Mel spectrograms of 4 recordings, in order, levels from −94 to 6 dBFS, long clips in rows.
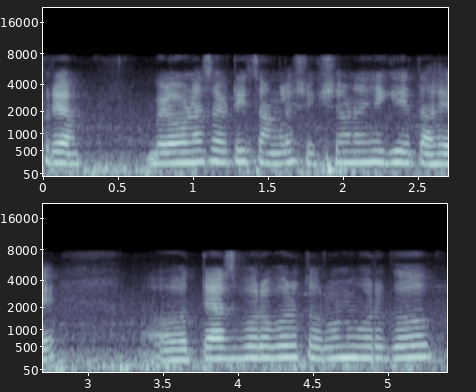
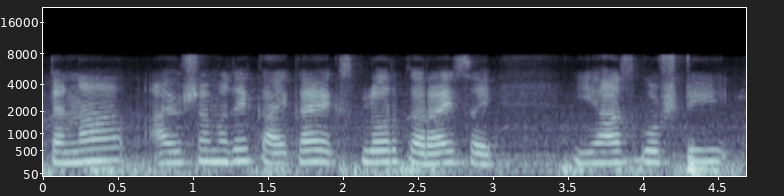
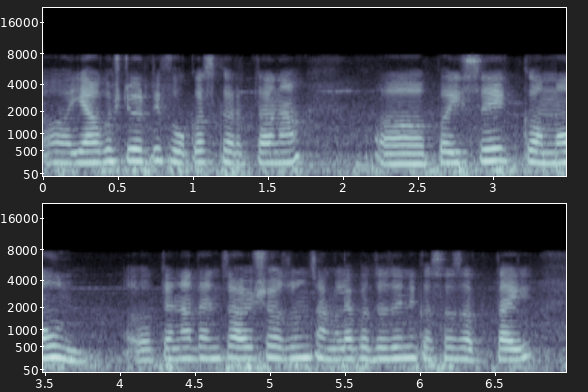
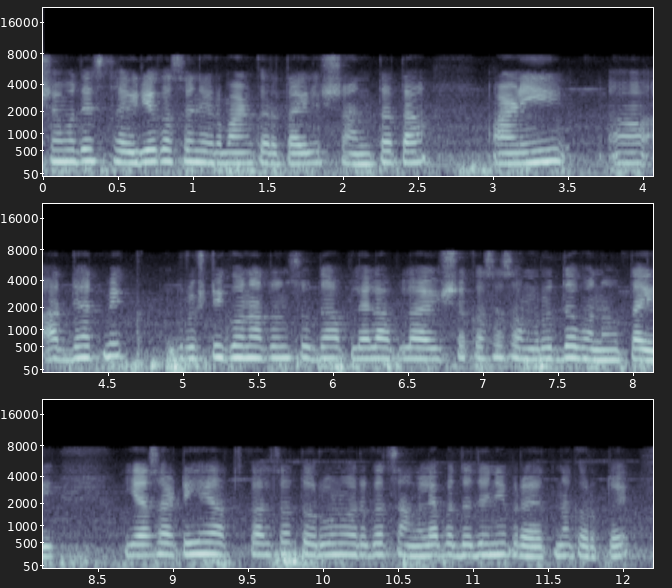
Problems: constant background noise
